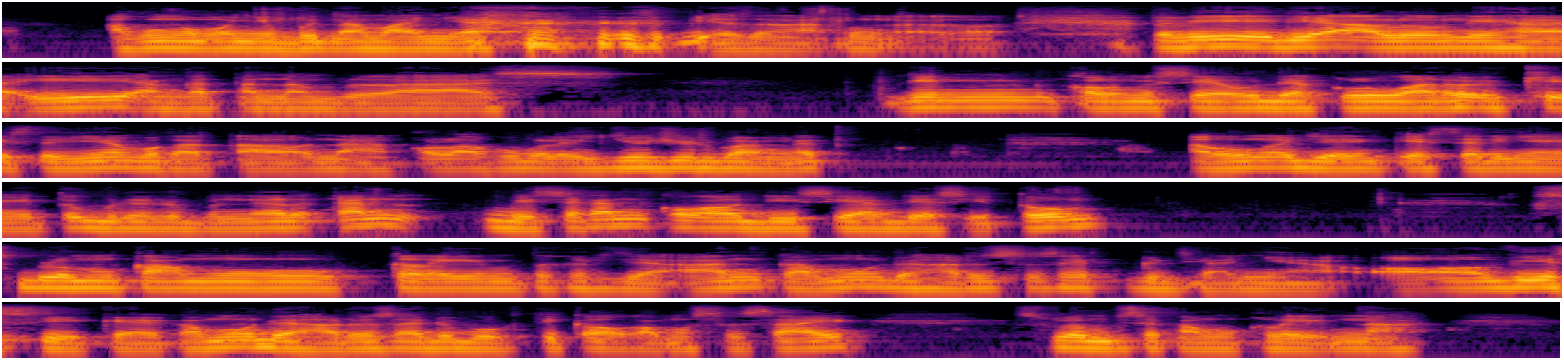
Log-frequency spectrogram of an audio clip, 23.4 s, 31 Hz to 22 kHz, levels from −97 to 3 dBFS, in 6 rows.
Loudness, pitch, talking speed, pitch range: -21 LUFS, 105 Hz, 170 wpm, 100-115 Hz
